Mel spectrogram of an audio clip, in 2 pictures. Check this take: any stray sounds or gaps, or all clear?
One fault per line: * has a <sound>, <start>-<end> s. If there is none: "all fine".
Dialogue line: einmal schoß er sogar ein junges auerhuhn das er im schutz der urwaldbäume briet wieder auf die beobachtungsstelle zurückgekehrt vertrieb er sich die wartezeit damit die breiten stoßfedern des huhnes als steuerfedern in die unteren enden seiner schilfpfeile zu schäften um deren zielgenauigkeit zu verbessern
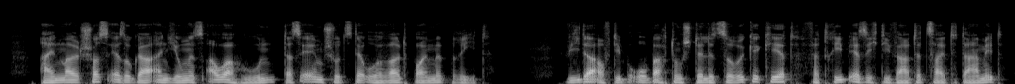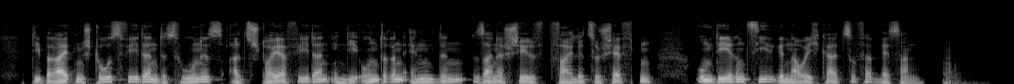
* has a thud, 19.6-20.1 s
